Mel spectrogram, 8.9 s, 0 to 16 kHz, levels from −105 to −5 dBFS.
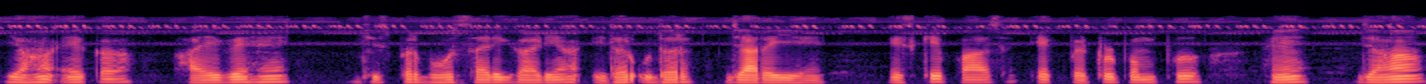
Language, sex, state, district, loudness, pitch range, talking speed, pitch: Hindi, male, Goa, North and South Goa, -33 LUFS, 105-115 Hz, 150 wpm, 110 Hz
